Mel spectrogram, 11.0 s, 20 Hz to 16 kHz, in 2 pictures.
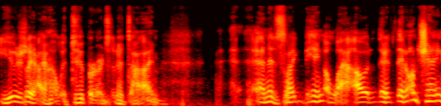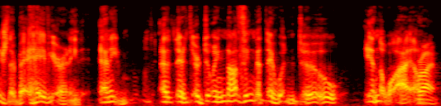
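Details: Adult man with a neurological disorder he calls spasmodic dystonia, caused by an injury in 1996 at age 42. Signals make his vocal cords tighten constantly; it is not a tissue injury. Kyoto surgery about eight months earlier improved reliability; now doing alternative therapies. Spasmodic dysphonia.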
